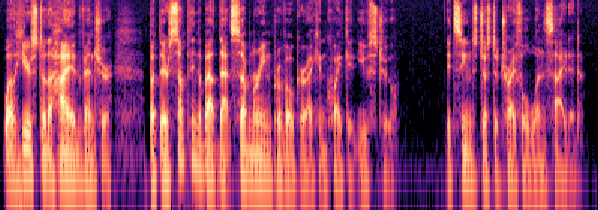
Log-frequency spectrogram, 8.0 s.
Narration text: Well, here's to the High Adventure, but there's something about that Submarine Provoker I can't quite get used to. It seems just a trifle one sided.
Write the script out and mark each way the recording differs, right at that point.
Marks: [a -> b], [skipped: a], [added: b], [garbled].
Well, here's to the High Adventure, but there's something about that Submarine Provoker I [can't -> can] quite get used to. It seems just a trifle one sided.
